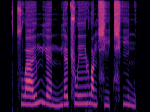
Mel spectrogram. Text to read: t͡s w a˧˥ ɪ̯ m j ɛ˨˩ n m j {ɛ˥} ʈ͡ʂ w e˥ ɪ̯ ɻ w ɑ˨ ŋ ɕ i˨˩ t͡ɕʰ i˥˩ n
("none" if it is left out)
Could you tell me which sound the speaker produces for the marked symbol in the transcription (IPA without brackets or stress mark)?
ɛ˥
